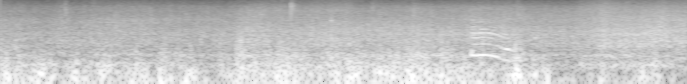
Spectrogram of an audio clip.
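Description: Strong wind roars steadily over a sailboat at sea with waves washing around the hull, a continuous loud rush with no clear breaks, broken only by a brief faint tonal squeak midway.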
